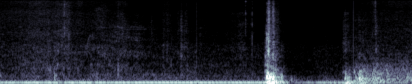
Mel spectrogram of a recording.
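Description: A steady low rumble, then a van's cab door slammed shut with one loud thud a little under three seconds in.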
